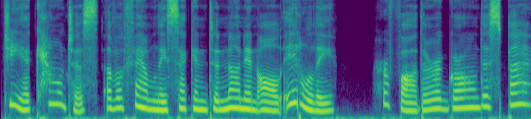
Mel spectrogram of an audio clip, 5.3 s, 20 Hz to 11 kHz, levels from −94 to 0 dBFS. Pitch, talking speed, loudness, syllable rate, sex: 235 Hz, 190 wpm, -15 LUFS, 5.7 syllables/s, female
